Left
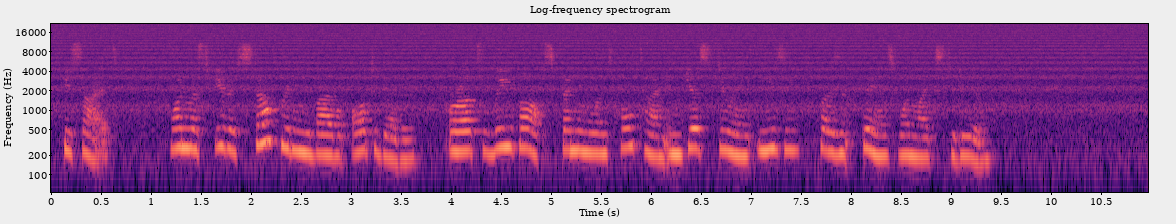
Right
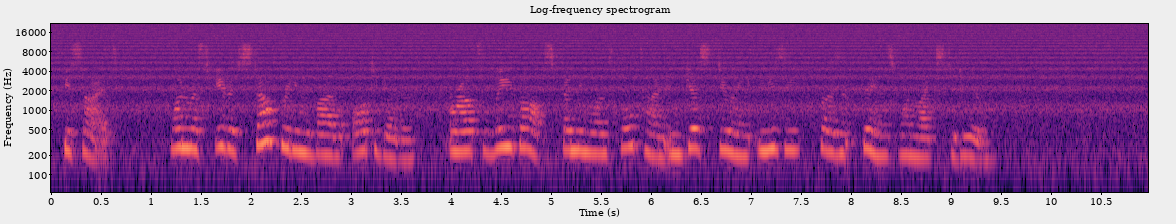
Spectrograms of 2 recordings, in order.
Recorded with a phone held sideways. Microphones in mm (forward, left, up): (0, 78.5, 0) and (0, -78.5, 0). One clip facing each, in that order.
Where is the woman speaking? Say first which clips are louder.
Left 4 dB; 85° left, 7 m.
